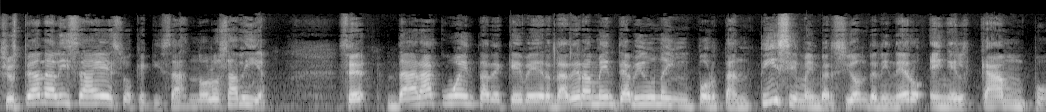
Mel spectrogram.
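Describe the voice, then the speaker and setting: The voice moves at a fairly slow pace with very wide pitch swings. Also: man, high pitch for a man. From Dominican Republic, rural Hato Mayor province; Dominican Republic. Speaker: radio commentator. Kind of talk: radio commentary monologue. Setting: radio studio, also streamed live on Facebook. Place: office. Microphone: phone near.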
